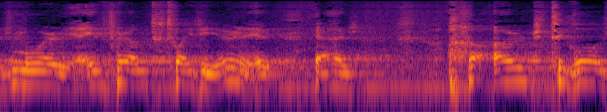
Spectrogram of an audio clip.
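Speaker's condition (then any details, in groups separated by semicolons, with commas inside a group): Stuttering; stuttering since at least teenage years, also cerebral palsy, which compounds things; has had long disfluent moments on own name; repeated sounds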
